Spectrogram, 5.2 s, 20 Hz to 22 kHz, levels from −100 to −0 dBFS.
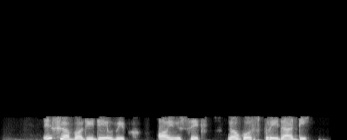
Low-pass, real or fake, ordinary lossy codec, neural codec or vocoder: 3.6 kHz; fake; MP3, 32 kbps; codec, 16 kHz, 2 kbps, FunCodec, trained on Chinese and English, 25 frames a second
